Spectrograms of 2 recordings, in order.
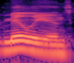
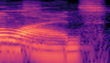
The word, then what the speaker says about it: Malines: I always said Andrew Millions because Millions. It's Malines. Andrew And you Millions.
